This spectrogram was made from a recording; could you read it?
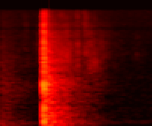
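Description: A single heavy thump of someone in an apartment banging on the ceiling at upstairs neighbors who run around, like a fist or broom striking the ceiling, sharp at the start and ringing out briefly before silence. No one speaks.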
